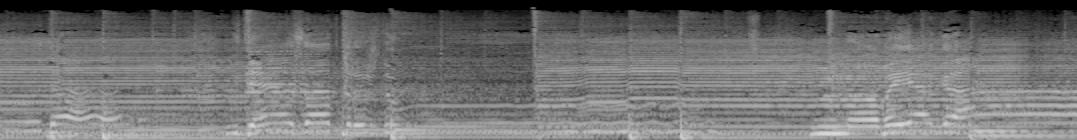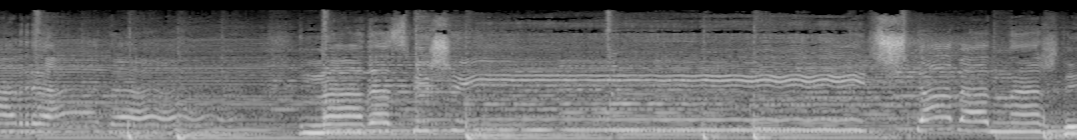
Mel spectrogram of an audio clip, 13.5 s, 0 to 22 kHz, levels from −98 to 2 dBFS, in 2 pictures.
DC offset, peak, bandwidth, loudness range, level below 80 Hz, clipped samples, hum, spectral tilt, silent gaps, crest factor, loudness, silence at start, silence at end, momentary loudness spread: under 0.1%; -4 dBFS; 16.5 kHz; 3 LU; -36 dBFS; under 0.1%; none; -3.5 dB/octave; none; 18 dB; -22 LUFS; 0 s; 0 s; 8 LU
